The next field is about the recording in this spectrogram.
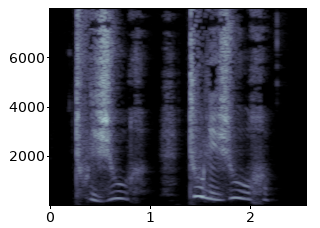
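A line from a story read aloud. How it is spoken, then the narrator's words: Murmured, reviving. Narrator (French): murmura le capitaine comme ranimé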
